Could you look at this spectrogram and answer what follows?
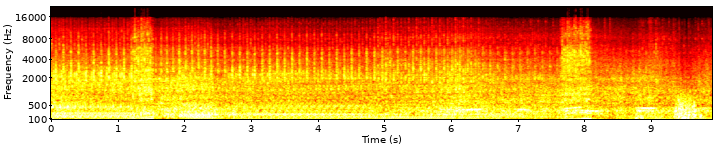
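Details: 1955 Allis-Chalmers WD tractor with swapped Kubota four-cylinder diesel (ex city bus, about 38–40 hp), started after five-second glow plug; catches and settles into steady even clatter, pulling cleanly as it drives off; normal diesel running, plenty of power.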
